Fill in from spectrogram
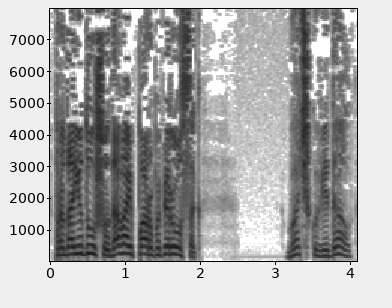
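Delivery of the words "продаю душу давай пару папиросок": loud desperate cry; shout. Acted. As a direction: call it out, bargaining hard. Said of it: "кричит Иуда".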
